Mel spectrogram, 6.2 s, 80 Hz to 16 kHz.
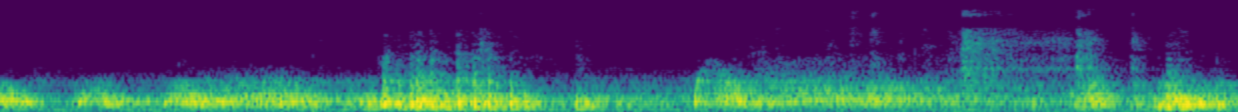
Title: Ultrasound with fetal doppler at 18 weeks pregnant (Ultrasonido doppler fetal 18 semanas de embarazo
